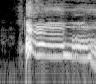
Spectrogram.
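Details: Pet Alaskan Malamute named Sherpa gives a sudden, loud, drawn-out vocal howl in reply to a smart speaker at home, a rich harmonic tone holding steady then dipping lower near the end.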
